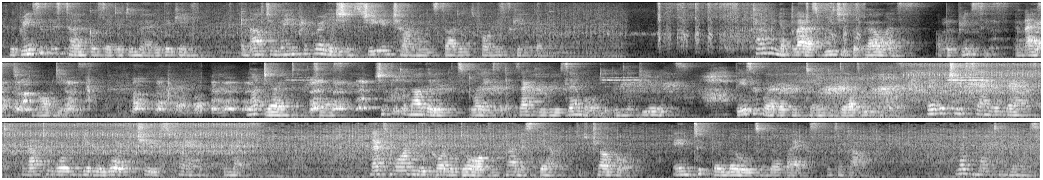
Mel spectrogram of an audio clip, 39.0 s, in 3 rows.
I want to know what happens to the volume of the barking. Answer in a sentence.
The loudness of the barking goes up.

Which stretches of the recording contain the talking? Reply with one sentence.
You can hear the talking from 0.0 to 6.9 s, from 9.3 to 14.1 s, from 16.1 to 21.6 s, from 22.1 to 29.4 s, from 30.6 to 37.0 s and from 37.9 to 38.9 s.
